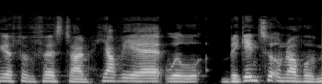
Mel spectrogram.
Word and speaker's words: Javier: So the second character you play is, I don't know how you pronounce this, it's spelled J-A-V-I-E-R, is it Javier? – Javier.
